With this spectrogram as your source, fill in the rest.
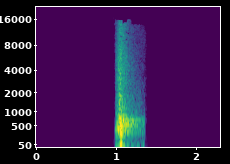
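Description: A quick whoosh sweeps past.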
